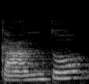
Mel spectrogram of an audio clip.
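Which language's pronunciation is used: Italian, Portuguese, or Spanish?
Italian. The mouth opens wide, exaggerated Italian style. "canto italiano"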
